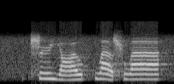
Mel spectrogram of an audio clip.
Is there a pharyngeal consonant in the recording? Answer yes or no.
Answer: no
